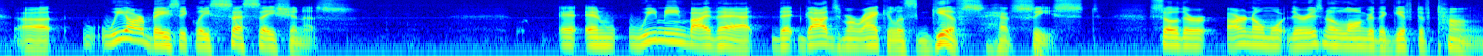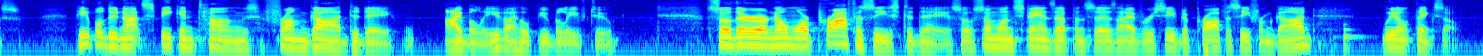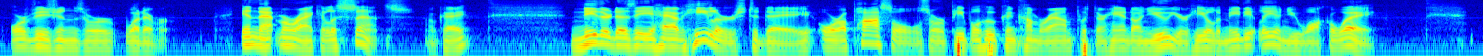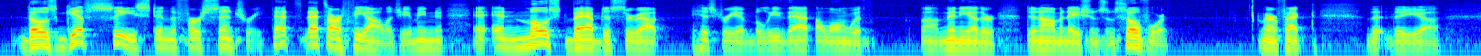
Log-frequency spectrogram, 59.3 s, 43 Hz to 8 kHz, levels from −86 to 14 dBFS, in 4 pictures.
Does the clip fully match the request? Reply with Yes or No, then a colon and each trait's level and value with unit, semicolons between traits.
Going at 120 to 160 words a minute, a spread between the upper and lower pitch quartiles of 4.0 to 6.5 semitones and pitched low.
Yes: average, 145 wpm; wide, 5.4 semitones; low, 100 Hz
